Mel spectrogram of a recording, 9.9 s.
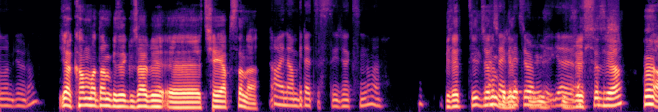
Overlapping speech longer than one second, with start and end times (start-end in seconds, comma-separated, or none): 7.2-9.2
